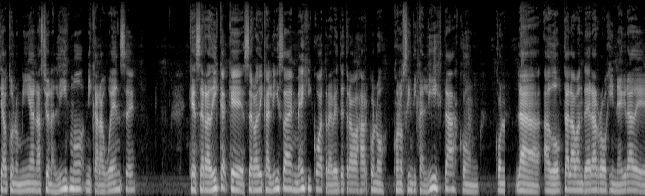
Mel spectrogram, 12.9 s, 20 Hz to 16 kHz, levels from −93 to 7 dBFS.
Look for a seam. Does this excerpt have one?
yes; 2 cuts; at 7.8 s, 10.1 s

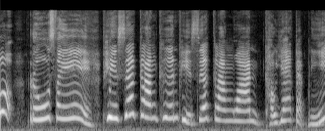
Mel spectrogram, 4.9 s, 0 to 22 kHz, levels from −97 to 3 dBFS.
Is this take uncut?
yes; 0 cuts

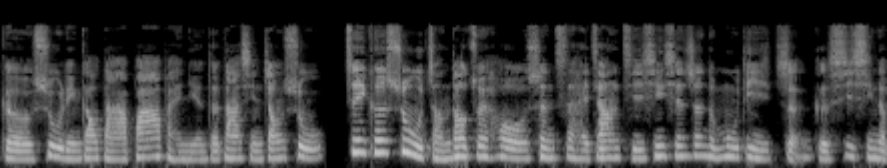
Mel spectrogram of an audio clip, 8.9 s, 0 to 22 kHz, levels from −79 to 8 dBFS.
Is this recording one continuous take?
no; 1 cut; at 3.4 s

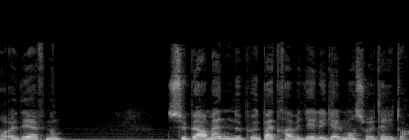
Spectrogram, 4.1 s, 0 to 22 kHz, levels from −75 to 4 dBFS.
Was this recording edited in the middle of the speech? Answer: yes; 1 cut; at 2.6 s

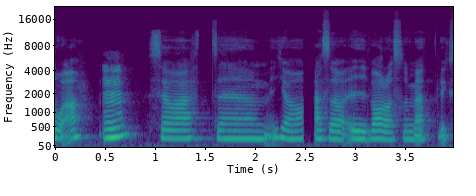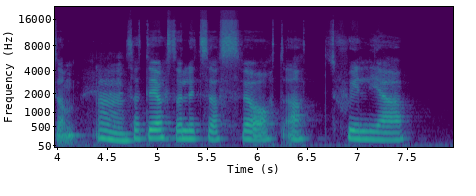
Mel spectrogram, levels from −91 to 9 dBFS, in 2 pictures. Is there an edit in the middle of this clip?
yes; 1 cut; at 2.5 s

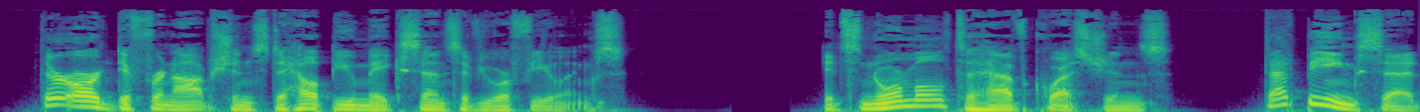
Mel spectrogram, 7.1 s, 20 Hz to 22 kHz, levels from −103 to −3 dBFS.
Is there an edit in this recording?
yes; 1 cut; at 6.1 s

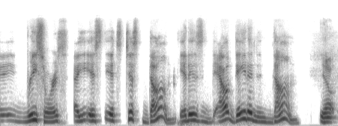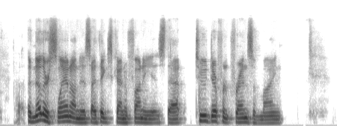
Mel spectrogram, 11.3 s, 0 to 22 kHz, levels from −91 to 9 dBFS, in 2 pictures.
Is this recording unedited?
yes; 0 cuts

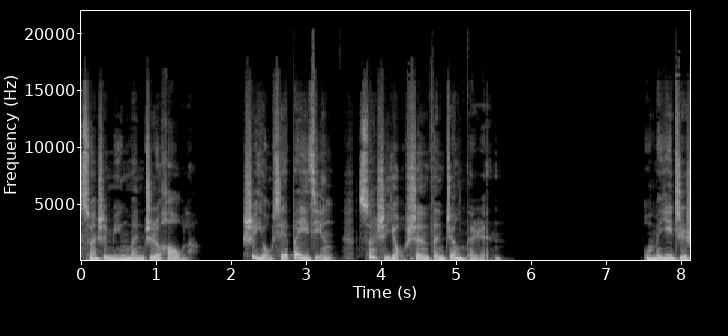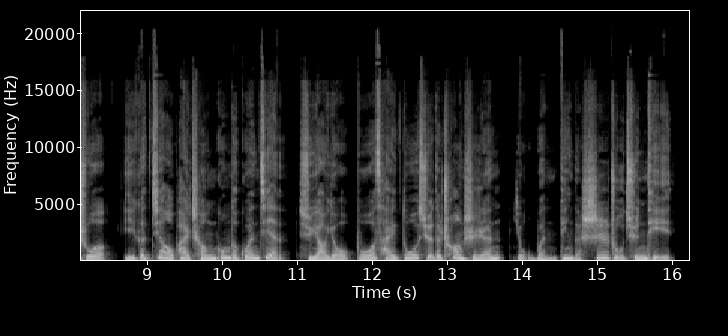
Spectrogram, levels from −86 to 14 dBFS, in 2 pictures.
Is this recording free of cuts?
no; 2 cuts; at 10.9 s, 13.8 s

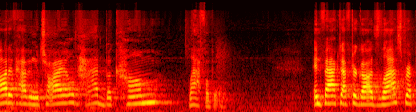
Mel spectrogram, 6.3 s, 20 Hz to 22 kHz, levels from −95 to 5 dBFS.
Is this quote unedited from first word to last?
yes; 0 cuts

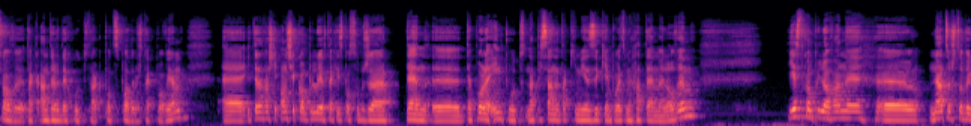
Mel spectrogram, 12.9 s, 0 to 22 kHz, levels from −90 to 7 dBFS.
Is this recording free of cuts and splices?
no; 1 cut; at 5.3 s

